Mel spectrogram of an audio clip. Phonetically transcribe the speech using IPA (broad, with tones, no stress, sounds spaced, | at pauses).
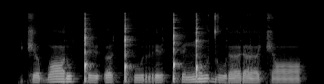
t͡ʃ əː˨ b ɒː˦ ɾ u˦ ǃ ɪː˨ ʔ əː˧ ǃʰ u˨˦ r ɪː˨˦ ǃʰ ɪ˧ ŋ͡ǃ u˦ d uː˨ ɾ ɜː˧ ɾ ɜː˨ t͡ʃ ɒː˧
